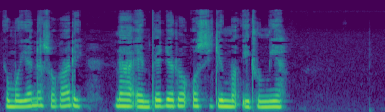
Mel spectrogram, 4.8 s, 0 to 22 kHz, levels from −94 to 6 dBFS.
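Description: HE-AAC compression runs throughout the speech, from the first second to the last. The codec damage is plainly audible, and the sound is most likely due to HE-AAC coding at a low rate, which fits a bitrate of around 24 kbps. Only the lower spectrum is coded directly, and the treble is rebuilt by copying lower bands upward. Those synthetic harmonics fail to line up, so s sounds turn gritty and lispy. Nothing is present above 14.9 kHz.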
